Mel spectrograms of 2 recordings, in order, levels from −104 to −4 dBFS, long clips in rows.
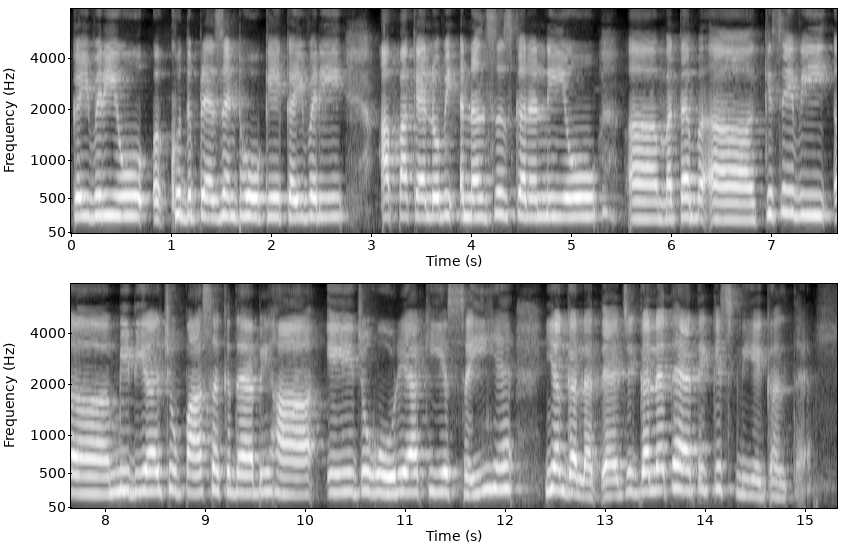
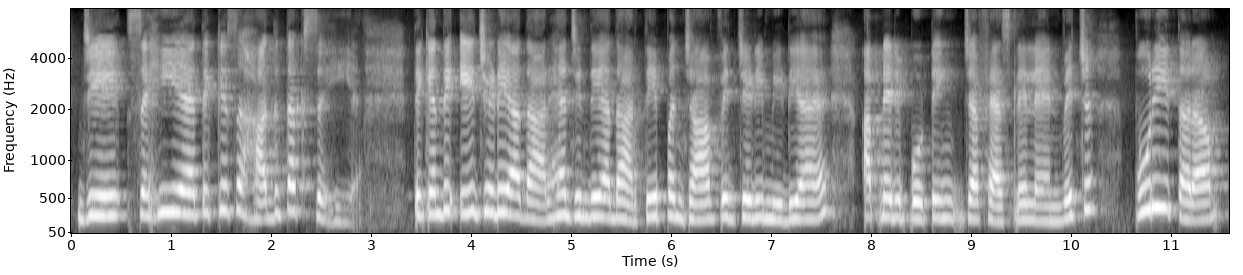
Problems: none marked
